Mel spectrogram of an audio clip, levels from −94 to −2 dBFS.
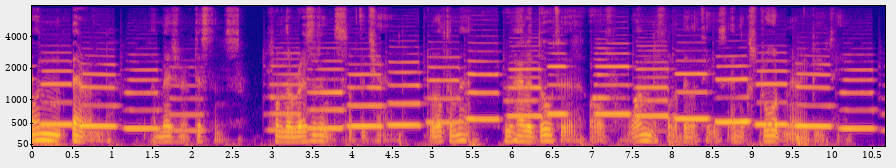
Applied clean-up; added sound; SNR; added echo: none; Wind instrument, woodwind instrument; -1 dB; none.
